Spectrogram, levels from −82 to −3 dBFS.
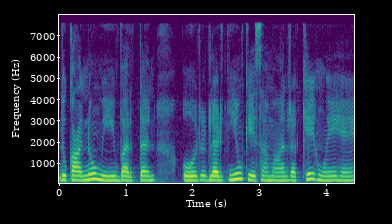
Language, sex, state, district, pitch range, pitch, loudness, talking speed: Hindi, female, Chhattisgarh, Sukma, 200-215 Hz, 205 Hz, -16 LUFS, 135 wpm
